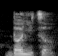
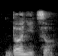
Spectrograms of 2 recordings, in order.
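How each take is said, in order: No difference in how they are said.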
